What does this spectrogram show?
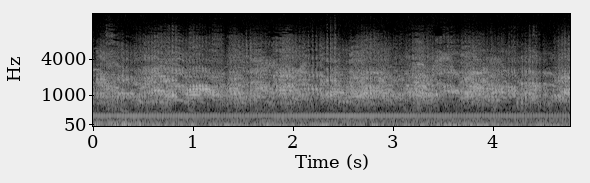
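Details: Winter visitation of Demoiselle cranes in Rajasthan, India: a vast wild flock including first-year juveniles with their parents, calling on take-off; unbroken, layered rolling trumpets from countless birds fill the air over a continuous hum.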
